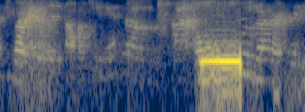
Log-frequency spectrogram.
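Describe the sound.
A phone call drops with a single loud, steady mid-pitched disconnect beep lasting under half a second, cutting through ongoing speech from people talking before and after it.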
